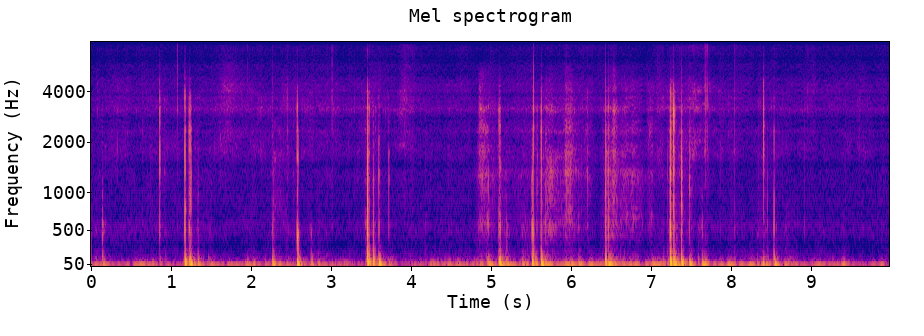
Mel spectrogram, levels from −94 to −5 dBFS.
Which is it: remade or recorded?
remade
